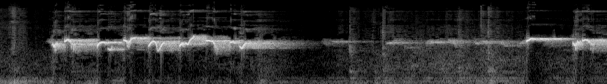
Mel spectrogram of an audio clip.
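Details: Japanese white-eye singing a luring, voice-training song: bright, high, fast warbling with jumping trills, a brief dip in loudness midway, then renewed sustained twittering phrases.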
